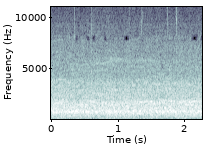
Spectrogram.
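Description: Stadium crowd cheering just after a goal: a steady, even wash of crowd noise.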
